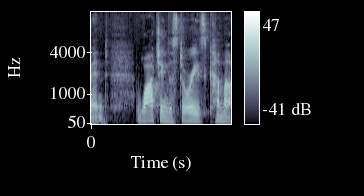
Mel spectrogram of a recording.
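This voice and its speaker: Here is a woman with an American accent and a very deep, low pitch. Her pitch varies in an ordinary way over a quiet background. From US South, Georgia. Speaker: film editor and storyteller. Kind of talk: interview. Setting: at home.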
